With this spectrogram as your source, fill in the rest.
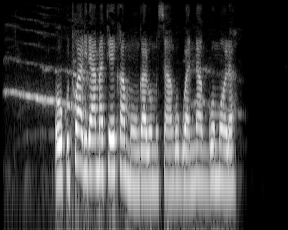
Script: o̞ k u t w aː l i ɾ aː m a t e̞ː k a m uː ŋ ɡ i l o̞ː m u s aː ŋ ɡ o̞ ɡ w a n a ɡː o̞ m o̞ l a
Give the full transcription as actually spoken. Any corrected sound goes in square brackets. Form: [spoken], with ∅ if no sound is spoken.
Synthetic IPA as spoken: o̞ k u t w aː l i ɾ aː m a t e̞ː k a m uː ŋ ɡ [a] l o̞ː m u s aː ŋ ɡ o̞ ɡ w a [nː] a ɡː o̞ m o̞ l a

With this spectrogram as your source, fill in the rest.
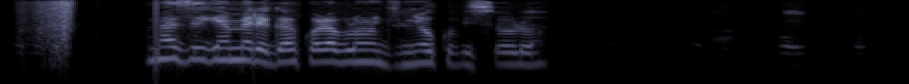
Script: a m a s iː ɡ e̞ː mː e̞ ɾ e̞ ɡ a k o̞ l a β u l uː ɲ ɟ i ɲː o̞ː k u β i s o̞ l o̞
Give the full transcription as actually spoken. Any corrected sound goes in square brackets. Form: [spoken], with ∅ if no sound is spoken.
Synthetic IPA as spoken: a m a [z] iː ɡ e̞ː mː e̞ ɾ e̞ ɡ a k o̞ l a β u l uː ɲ ɟ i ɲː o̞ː k u β i s o̞ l o̞

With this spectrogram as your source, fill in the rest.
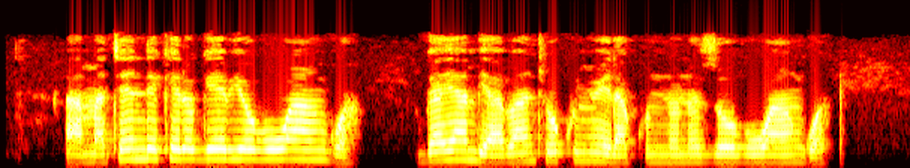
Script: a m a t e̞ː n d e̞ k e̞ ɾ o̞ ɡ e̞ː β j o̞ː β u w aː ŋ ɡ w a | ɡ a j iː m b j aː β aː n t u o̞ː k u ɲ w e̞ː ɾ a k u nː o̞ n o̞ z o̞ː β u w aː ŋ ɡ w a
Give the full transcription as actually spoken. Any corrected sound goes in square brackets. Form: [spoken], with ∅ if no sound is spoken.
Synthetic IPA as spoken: a m a t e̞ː n d e̞ k e̞ ɾ o̞ ɡ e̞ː β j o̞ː β u w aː ŋ ɡ w a | ɡ a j [aː] m b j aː β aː n t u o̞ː k u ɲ w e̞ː ɾ a k u nː o̞ n o̞ z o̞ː β u w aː ŋ ɡ w a

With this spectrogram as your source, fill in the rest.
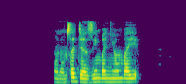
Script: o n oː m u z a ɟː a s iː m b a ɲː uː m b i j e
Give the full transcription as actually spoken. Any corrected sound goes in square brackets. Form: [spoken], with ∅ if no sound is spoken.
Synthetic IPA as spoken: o n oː m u [s] a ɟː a [z] iː m b a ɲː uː m b [a] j e

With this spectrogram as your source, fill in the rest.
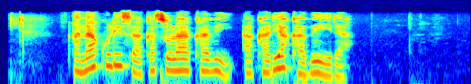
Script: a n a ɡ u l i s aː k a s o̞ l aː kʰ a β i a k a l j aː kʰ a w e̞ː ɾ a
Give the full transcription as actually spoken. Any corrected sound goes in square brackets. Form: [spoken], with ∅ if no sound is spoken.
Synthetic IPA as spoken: a n a [k] u l i s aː k a s o̞ l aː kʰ a β i a k a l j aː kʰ a [β] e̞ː ɾ a

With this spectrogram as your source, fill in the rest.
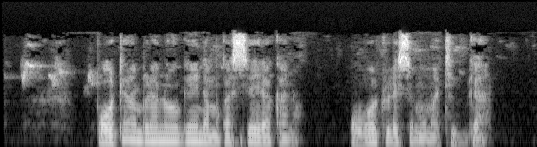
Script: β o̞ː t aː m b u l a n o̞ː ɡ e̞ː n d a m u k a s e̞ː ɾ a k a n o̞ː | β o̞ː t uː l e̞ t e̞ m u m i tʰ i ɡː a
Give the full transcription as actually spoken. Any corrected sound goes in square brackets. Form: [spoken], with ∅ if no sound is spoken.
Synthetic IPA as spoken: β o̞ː t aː m b u l a n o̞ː ɡ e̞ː n d a m u k a s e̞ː ɾ a k a n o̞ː | β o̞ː t [u] l e̞ [s] e̞ m u m [a] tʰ i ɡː a

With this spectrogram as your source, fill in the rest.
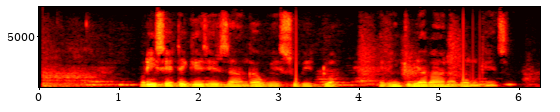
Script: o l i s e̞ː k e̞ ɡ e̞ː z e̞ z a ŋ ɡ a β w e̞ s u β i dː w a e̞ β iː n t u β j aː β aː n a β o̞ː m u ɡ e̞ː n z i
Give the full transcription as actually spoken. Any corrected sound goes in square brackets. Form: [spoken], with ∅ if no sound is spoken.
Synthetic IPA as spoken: o l i s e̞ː [t] e̞ ɡ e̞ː z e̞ z a ŋ ɡ a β w e̞ s u β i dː w a e̞ β iː n t u β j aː β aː n a β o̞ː m u ɡ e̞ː n z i

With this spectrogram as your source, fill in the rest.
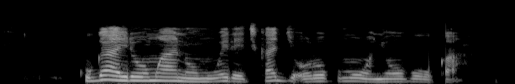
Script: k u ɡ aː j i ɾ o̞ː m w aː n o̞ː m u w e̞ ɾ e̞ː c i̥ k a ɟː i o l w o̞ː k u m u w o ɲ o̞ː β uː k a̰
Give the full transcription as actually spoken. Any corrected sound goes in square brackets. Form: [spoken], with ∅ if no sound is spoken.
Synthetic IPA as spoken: k u ɡ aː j i ɾ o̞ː m w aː n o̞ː m u w e̞ ɾ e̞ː c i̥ k a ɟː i o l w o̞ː k u m u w o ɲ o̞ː β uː k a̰

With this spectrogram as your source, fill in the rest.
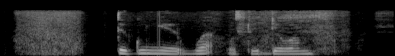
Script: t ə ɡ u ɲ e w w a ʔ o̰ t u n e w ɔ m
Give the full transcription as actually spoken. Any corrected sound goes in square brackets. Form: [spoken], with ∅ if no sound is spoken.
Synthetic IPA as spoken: t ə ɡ u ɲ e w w a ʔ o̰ t u [d] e w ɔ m

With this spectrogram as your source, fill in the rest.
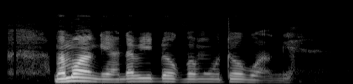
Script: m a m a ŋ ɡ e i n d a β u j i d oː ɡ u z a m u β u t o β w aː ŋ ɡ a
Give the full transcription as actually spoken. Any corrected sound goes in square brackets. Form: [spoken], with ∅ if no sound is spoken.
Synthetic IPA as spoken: m a m a ŋ ɡ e [a] n d a β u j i d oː [k] u [v] a m u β u t o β w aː ŋ ɡ [e]

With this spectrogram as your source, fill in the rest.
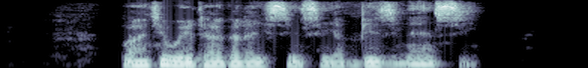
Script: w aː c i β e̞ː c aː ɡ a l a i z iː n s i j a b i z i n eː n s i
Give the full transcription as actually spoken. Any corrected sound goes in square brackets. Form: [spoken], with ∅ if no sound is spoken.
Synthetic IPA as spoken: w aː c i [w] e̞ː [t] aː ɡ a l a i [s] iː n s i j a b i z i n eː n s i

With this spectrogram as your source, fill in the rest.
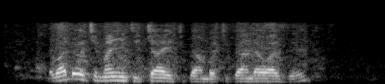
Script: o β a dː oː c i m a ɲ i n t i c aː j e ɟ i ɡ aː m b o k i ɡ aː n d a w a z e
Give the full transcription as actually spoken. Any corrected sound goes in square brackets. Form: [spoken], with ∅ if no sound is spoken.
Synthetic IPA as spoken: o β a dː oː c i m a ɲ i n t i c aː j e [c] i ɡ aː m b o [c] i ɡ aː n d a w a z e

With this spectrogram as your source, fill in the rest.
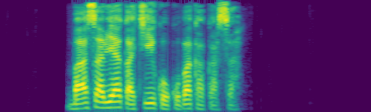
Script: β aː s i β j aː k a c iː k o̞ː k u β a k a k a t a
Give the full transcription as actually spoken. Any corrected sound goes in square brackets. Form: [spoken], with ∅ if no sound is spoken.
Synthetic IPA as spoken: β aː s [a] β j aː k a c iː k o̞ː k u β a k a k a [s] a

